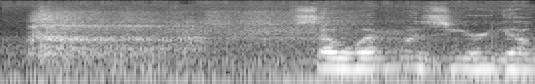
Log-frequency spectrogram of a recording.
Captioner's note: sighing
